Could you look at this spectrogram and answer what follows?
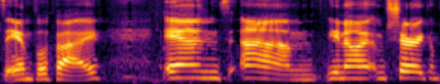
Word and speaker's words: Amplifei: It's spelled different. It's AMPLIFEI. So it looks like Amplify, but it's Amplify.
